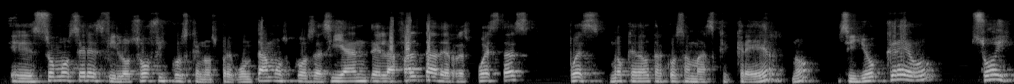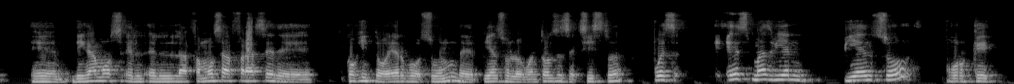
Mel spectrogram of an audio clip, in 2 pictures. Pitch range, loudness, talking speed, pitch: 135-175 Hz, -24 LUFS, 145 wpm, 150 Hz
